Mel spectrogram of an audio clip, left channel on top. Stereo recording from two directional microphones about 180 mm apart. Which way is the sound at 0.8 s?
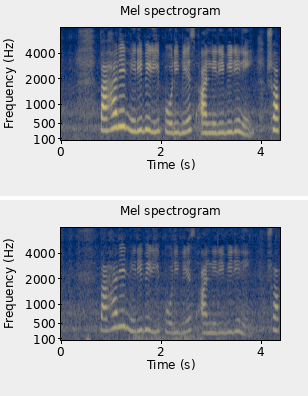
50° left (ahead or behind).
